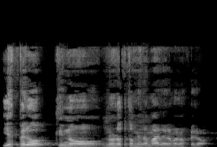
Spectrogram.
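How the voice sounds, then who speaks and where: Preaching a little fast with a fairly high pitch, a middle-aged man delivers his sermon in swings from hushed to emphatic. He frequently poses rhetorical questions to the people in the pews.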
